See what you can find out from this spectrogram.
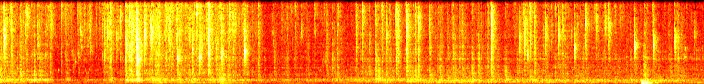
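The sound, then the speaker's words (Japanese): Hot water drains from an instant noodle cup into a sink in a steady, continuous splashing rush that lasts throughout, ending with a brief louder knock near the close. “湯切り口を開けてお湯を流していこうと思います。よし、流します。”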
